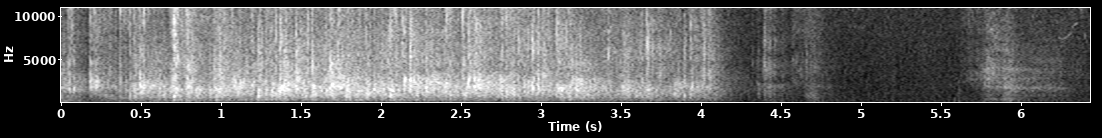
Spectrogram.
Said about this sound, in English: I'm so glad you guys are clapping now because there won't be any clapping for this next point.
